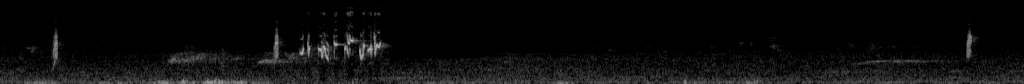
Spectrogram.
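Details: A wild-caught bulbul with a heavy voice gives a few sharp, clipped notes, a short burst of harsh, scratchy chatter and soft, low whistles, spaced irregularly over a quiet, hissy background.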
